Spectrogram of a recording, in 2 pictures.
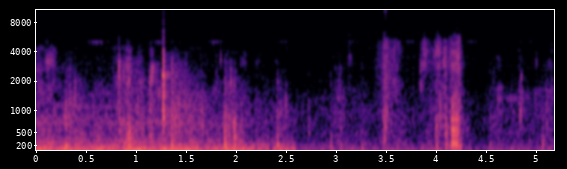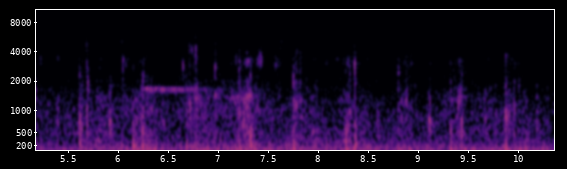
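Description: Footsteps of a person walking outdoors, many steady, evenly paced steps that are louder over the first couple of seconds and then continue more softly.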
